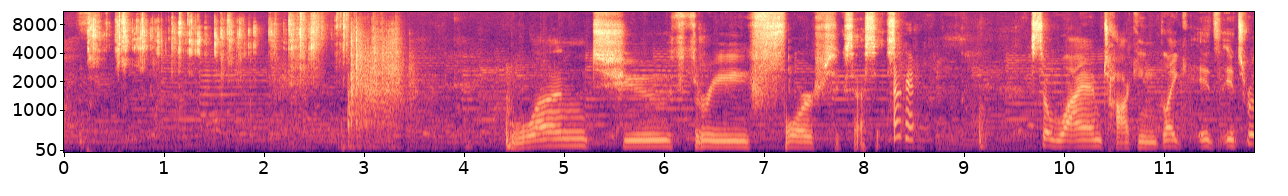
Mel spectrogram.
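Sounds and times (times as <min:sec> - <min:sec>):
handful of dice rattling and clattering: 0:00.0 - 0:03.7
speech: 0:04.5 - 0:08.9, 0:09.8 - 0:11.8.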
